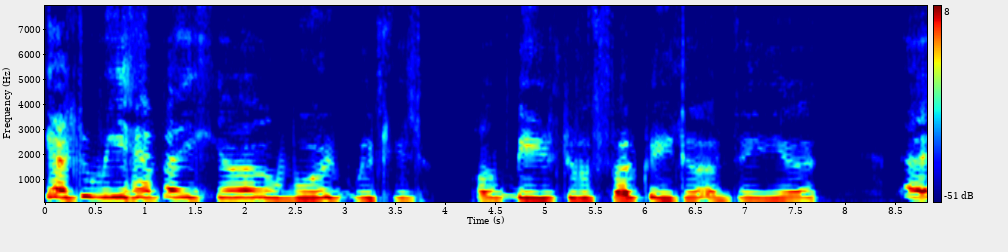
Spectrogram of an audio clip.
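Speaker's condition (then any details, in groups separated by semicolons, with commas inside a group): Cerebral palsy; from birth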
